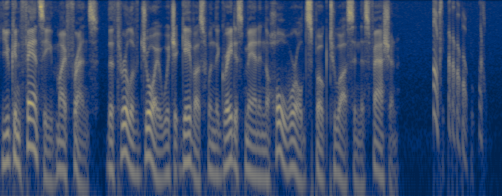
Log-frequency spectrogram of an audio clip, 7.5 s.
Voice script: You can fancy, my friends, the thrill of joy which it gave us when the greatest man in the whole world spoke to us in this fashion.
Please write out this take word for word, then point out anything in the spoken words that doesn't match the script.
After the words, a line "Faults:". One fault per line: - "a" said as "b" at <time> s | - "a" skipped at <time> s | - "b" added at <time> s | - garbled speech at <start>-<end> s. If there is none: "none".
You can fancy, my friends, the thrill of joy which it gave us when the greatest man in the whole world spoke to us in this fashion.
Faults:
none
